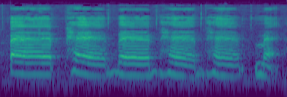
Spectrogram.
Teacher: ये सारे के सारे होठ के द्वारा बोले जाते हैं। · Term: ओष्ठ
